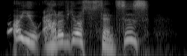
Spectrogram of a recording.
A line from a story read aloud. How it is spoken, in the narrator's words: cried a young man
